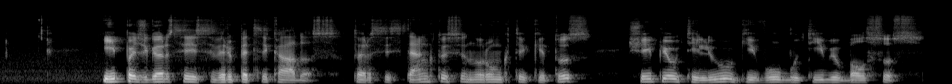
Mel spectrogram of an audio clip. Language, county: Lithuanian, Telšiai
